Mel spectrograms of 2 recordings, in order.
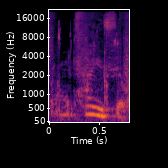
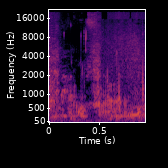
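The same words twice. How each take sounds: First: Said in the usual way. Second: The same question, now whispered. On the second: Acted. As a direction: drop to a breathy hush.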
